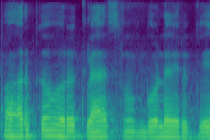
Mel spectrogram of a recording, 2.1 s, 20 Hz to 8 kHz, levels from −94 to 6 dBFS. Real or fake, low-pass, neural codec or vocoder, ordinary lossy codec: fake; none; codec, 16 kHz, 6 kbps, DAC; none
